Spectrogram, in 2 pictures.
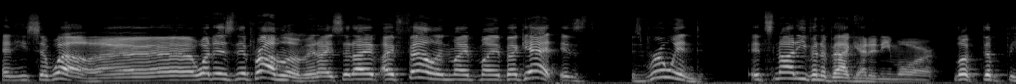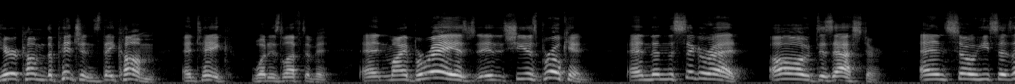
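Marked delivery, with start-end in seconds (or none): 0.5-3.1 high, drawn-out comic Frenchman; hammed-up French rescuer; Jacques de Gatineau. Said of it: "that's how he talked". 3.5-19.0 lightly voiced high, distressed kid; mock-tragic lament in a raised pitch; a hint of hammed-up childish woe; lamenting child, acted. Acts child lamenting ruined things.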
